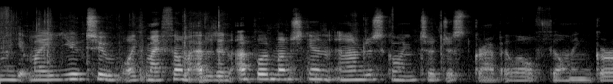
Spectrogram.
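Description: A sheet of stickers crinkles as it is handled and peeled.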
